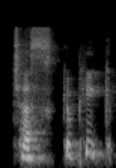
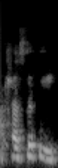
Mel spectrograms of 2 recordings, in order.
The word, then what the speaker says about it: Chesapeake: I was in Chesapeake Bay. I think that's how you say it. Yeah, Chesapeake.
